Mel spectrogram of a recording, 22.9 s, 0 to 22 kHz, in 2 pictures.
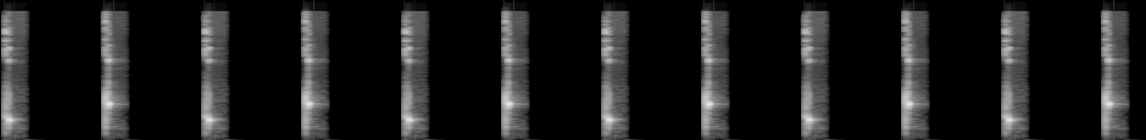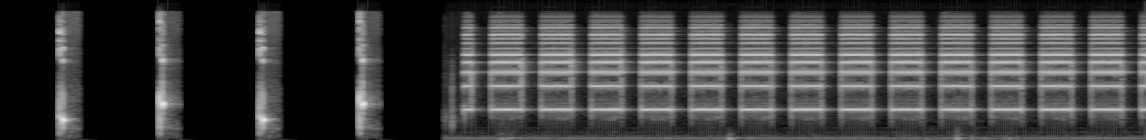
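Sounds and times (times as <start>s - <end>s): rapid alarm clock beeping: 15.9s - 22.9s
timer ticking: 15.9s - 22.9s.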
